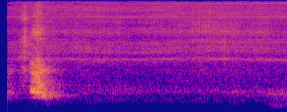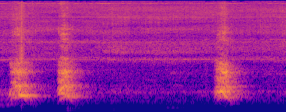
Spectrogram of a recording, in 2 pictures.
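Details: Bernese Mountain Dog named Bearne barking at a vacuum cleaner he dislikes: three separate sharp barks, the middle one a quick double, over a steady appliance hum.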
